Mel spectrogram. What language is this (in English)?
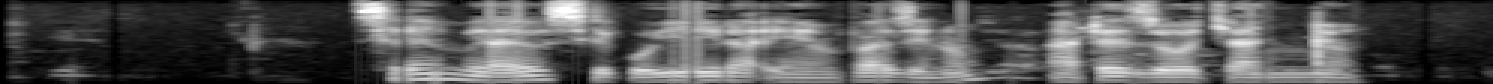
Ganda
